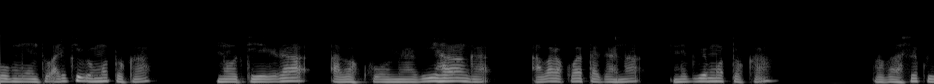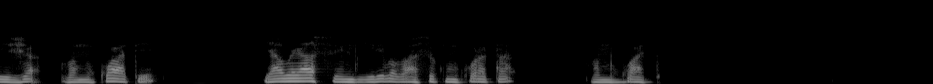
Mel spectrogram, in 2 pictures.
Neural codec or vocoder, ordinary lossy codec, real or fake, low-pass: none; none; real; 3.6 kHz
